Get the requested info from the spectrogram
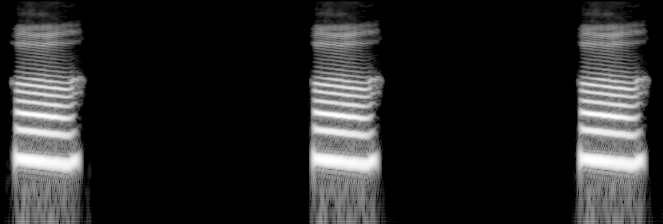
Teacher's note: hue The initial consonant h a gentle breath sound, no friction.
